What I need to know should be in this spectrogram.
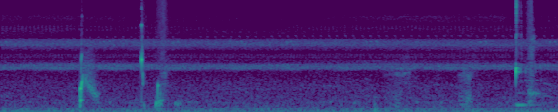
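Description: Short soft clicks and chimes sound a few times.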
